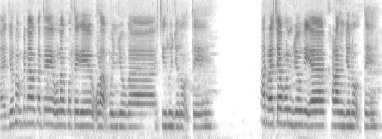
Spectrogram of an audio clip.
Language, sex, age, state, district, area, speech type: Santali, female, 45-60, Jharkhand, Bokaro, rural, spontaneous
